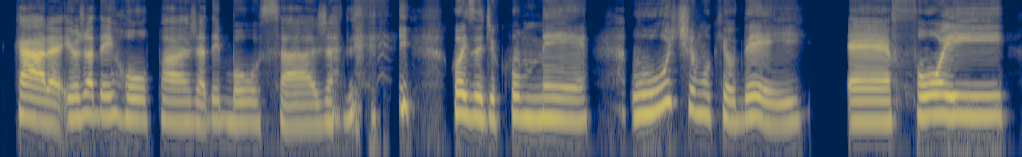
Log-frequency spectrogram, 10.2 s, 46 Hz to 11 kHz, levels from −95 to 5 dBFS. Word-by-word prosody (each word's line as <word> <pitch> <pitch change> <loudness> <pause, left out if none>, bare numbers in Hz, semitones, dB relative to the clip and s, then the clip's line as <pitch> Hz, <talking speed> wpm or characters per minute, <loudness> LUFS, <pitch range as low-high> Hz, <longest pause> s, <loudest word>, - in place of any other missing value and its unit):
Cara, 175 -5 +7
eu 185 +1 -1
já 210 +1 +3
dei 200 -1 -2
roupa, 175 -3 -3
já 155 -2 -3
dei 170 +1 -8
bolsa, 155 -3 -4
já 160 +2 -5
dei 210 - -8 0.4
coisa 200 -4 +3
de 180 -1 -4
comer. 185 -1 -3 0.4
O 195 - -4
último 235 -1 -1
que 195 - -7
eu 165 -1 -2
dei, 170 -2 -2 0.4
eh, 165 0 +4
foi 195 +1 +1
185 Hz, 115 wpm, -23 LUFS, 165-200 Hz, 0.4 s, Cara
